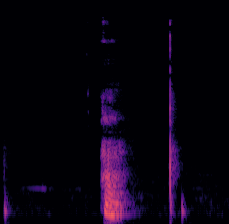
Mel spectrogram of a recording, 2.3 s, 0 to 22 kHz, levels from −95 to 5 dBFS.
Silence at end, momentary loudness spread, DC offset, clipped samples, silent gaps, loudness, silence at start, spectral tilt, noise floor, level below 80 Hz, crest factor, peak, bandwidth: 0.45 s; 20 LU; under 0.1%; under 0.1%; none; -40 LUFS; 1 s; -7 dB/octave; -84 dBFS; -78 dBFS; 24 dB; -18 dBFS; 16 kHz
